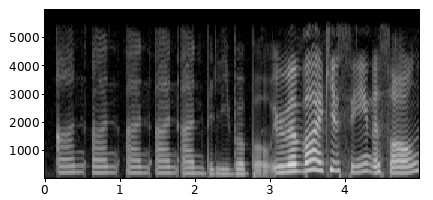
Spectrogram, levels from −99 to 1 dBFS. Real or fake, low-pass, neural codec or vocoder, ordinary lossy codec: real; 5.4 kHz; none; none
